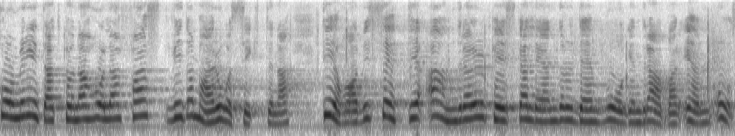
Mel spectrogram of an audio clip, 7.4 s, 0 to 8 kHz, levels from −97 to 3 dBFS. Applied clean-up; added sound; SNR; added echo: none; none; none; none.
